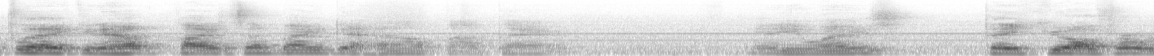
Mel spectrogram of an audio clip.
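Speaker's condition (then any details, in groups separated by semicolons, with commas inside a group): Friedreich's ataxia; life-shortening, affects motor skills; slightly slurred voice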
